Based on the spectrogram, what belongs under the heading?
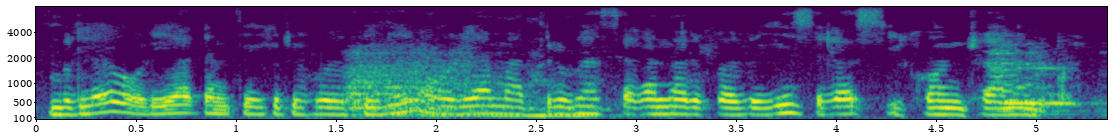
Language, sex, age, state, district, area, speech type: Odia, female, 30-45, Odisha, Bargarh, urban, spontaneous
